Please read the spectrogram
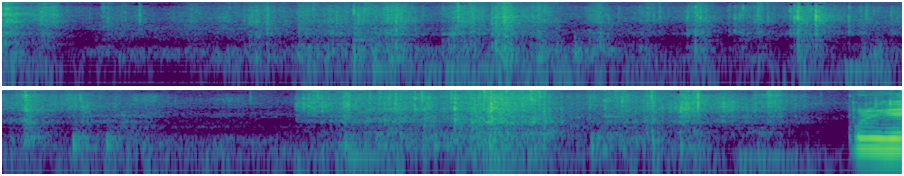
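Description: Gloved fingers digging and scraping through gravel and potting soil in a pot, small stones crunching and clicking in a run of irregular scratches that grows busier near the end. The fingers are pushing aside gravel that has built up, to open a planting hole.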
